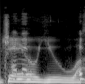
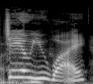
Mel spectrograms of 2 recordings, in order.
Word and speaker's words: Jouy: And then the French, particularly in this one town, Jouy, or I'm actually not 100% sure how to pronounce it. – It's Jouy. – It's Jouy.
